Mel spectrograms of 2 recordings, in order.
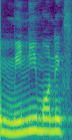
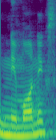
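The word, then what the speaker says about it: mnemonics: ये मिनीमोनिक्स नहीं है। कुछ बच्चे इसे मिनीमोनिक्स बोलते हैं। ये निमोनिक्स है। यहां से इसके शुरू होता है। एम जो है ये साइलेंट होता है।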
